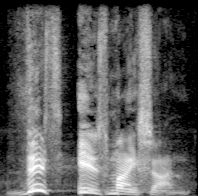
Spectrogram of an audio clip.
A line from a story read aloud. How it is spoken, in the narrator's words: God shouted to the earth, when God announced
